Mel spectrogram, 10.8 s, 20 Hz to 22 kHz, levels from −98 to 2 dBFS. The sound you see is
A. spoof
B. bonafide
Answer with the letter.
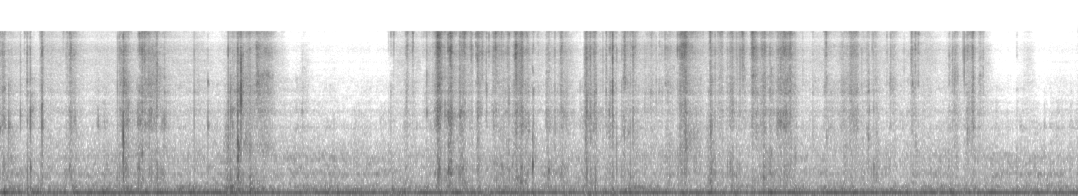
A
